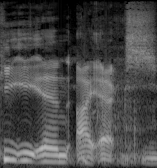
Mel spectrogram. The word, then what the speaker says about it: Penix: sure we are pronouncing that. P E N I X. Junior. – Penix. The junior helps.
